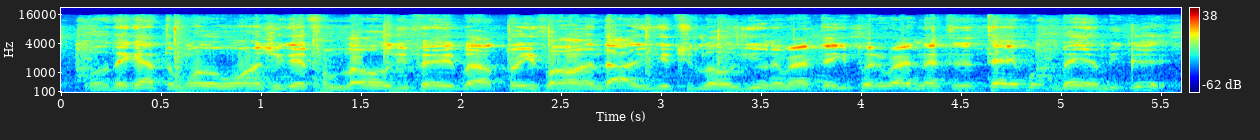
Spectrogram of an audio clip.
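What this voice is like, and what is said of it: Southern Louisiana accent. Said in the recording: “Why are you talking like that? ... That's my Southern Louisiana accent”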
